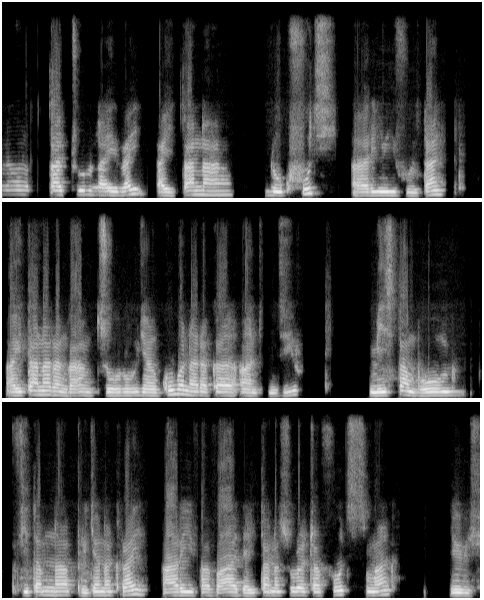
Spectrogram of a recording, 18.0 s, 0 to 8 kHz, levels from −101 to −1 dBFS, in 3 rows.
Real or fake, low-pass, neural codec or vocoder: fake; 7.2 kHz; vocoder, 44.1 kHz, 128 mel bands, Pupu-Vocoder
